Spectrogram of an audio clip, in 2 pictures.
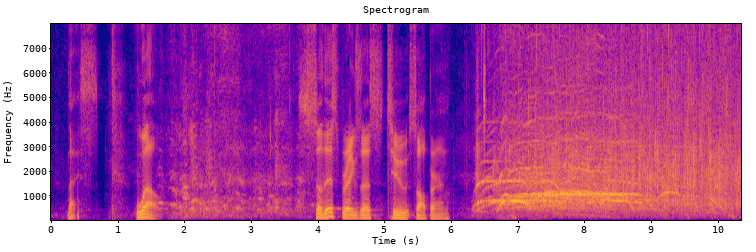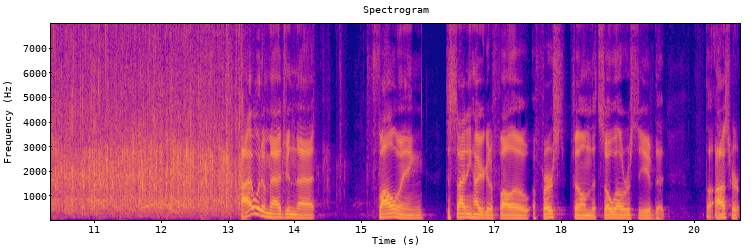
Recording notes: LIVE. In front of an audience at Chapman Univeristy.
